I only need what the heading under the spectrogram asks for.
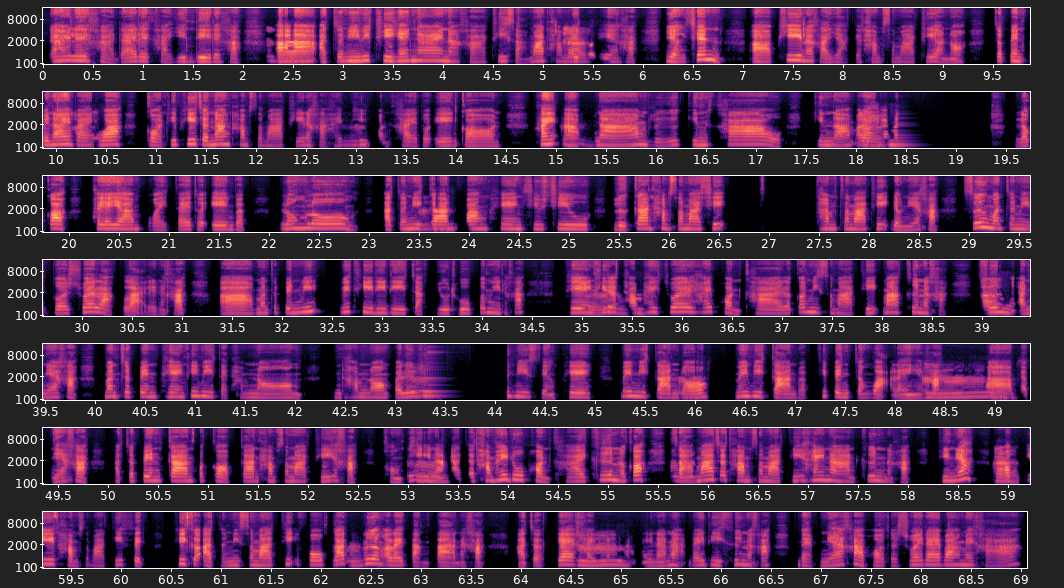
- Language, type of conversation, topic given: Thai, advice, อยากทำสมาธิหรือผ่อนคลาย แต่สมาธิสั้นจนทำไม่ได้ ควรทำอย่างไรดี?
- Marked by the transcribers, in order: distorted speech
